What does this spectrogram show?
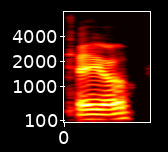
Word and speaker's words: Tello: Teo, instead of Teo, it's spelled Tello, but pronounced Miguel Teo.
